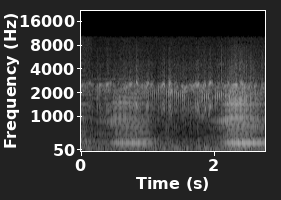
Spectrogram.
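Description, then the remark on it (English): A dense chorus of frogs croaking together, a steady overlapping mass of calls that swells louder toward the end, with no talking. “And if you refuse to let them go, behold, I will smite all thy borders with frogs.”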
